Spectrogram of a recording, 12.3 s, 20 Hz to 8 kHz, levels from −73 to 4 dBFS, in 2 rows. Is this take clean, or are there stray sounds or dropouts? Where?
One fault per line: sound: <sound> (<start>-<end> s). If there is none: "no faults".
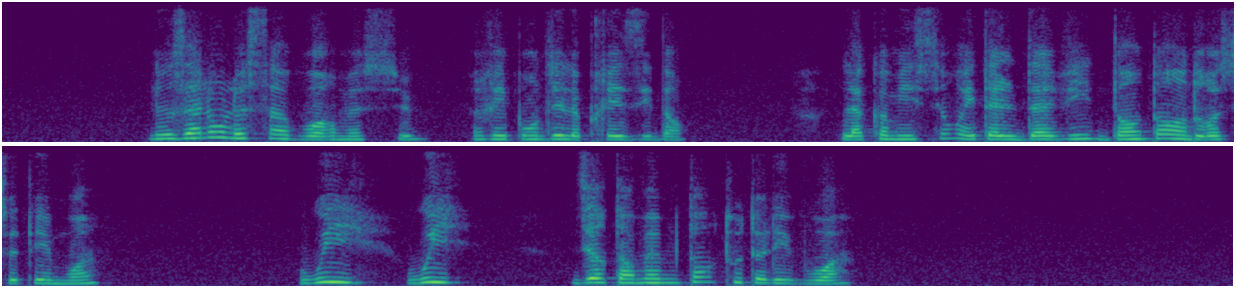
no faults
